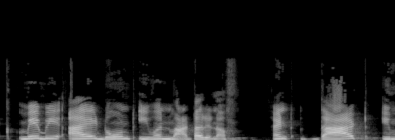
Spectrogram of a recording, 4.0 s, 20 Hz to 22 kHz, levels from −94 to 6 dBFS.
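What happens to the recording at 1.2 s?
At 1.2 s the speech is still under channel delay (comb filtering), which runs from the start to 1.27 s. One channel trails by about a sample, a few hundredths of a millisecond, so the mono sum cancels near 20 kHz, leaving a dulled top. Unlike a flanger, the notch stays fixed.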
